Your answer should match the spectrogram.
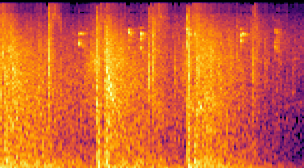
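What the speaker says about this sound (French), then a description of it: "Les boules de feu ont un rayon quand même d'explosion assez grand, avec la classe pyromancien." Pyromancer fireball attacks in the game Spellbreak, two sharp explosive bursts about a second apart, each trailing a whooshing decay, over a constant noisy background.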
